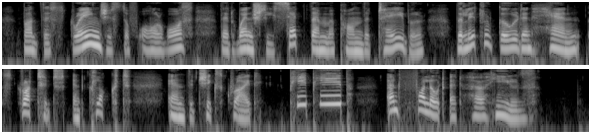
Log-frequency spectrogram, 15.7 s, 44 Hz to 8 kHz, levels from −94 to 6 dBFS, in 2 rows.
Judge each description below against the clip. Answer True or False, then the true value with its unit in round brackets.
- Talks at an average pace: False (130 wpm)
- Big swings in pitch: True (6.0 semitones)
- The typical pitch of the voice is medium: True (170 Hz)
